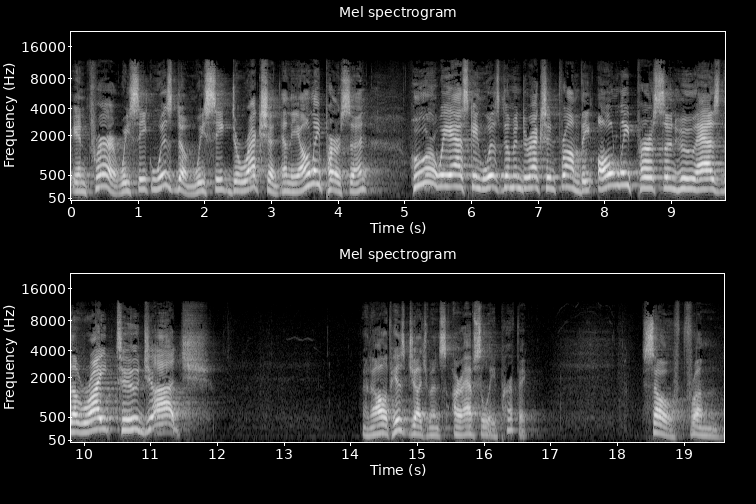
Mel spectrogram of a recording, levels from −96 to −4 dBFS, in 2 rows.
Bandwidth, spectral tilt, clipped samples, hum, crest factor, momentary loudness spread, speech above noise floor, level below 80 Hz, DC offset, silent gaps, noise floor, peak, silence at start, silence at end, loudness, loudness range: 12.5 kHz; -3 dB/octave; under 0.1%; none; 20 dB; 12 LU; 51 dB; -76 dBFS; under 0.1%; none; -72 dBFS; -4 dBFS; 0 s; 0.05 s; -21 LUFS; 9 LU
